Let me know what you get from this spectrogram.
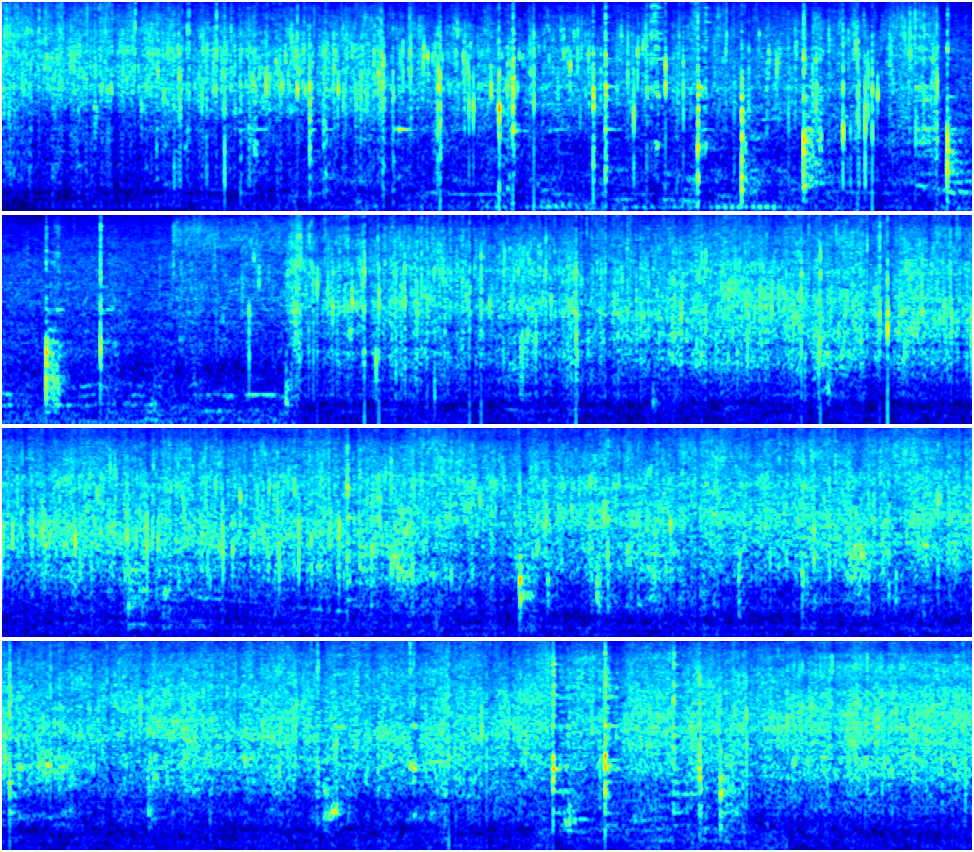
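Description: Hot oil sizzling in a wok as chopped aromatics and then raw chicken pieces stir-fry, with a metal spatula scraping and clicking against the pan. The sizzle dips briefly about seven seconds in, then runs on steadily.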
